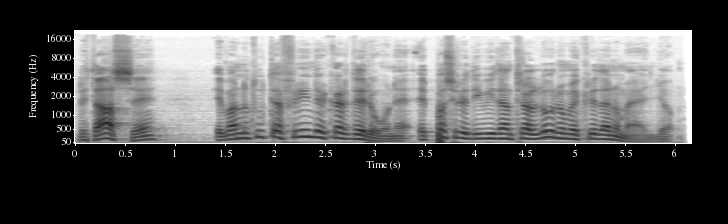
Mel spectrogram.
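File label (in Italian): "carderone", dialettale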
